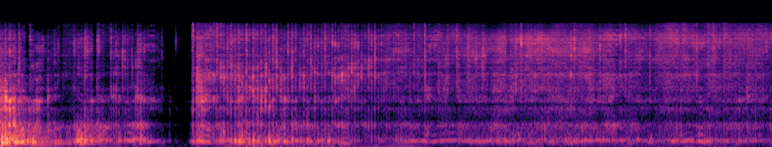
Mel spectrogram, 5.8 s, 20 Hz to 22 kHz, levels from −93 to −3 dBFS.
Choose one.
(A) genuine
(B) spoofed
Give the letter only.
B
